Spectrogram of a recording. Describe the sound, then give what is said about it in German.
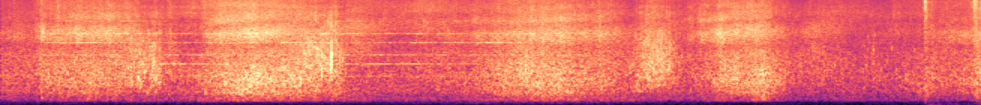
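Waves wash onto a snow-covered Baltic Sea beach in winter in slow, rolling surges, each swelling into a broad hiss and then easing back, with a steady wind rushing underneath. No one speaks. “Ich gehe über den schneebedeckten Strand immer weiter am Meer entlang und genieße die winterliche Stimmung an der Ostsee.”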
